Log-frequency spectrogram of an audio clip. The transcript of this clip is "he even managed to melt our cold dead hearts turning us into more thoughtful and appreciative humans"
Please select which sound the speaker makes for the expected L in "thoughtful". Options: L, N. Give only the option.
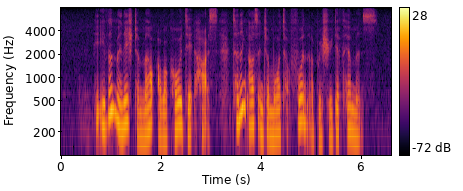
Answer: N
